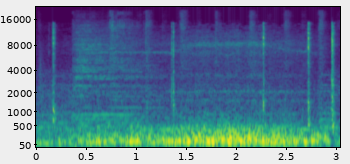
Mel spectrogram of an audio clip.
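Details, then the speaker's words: 2004 Jeep Wrangler TJ heater blower on low speed after replacing fan speed control resistor (previously only high worked): soft steady low rush of air from vent, no squeal or rattle; working properly. "I don't know if you can hear it right now but I have low speed on right now"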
